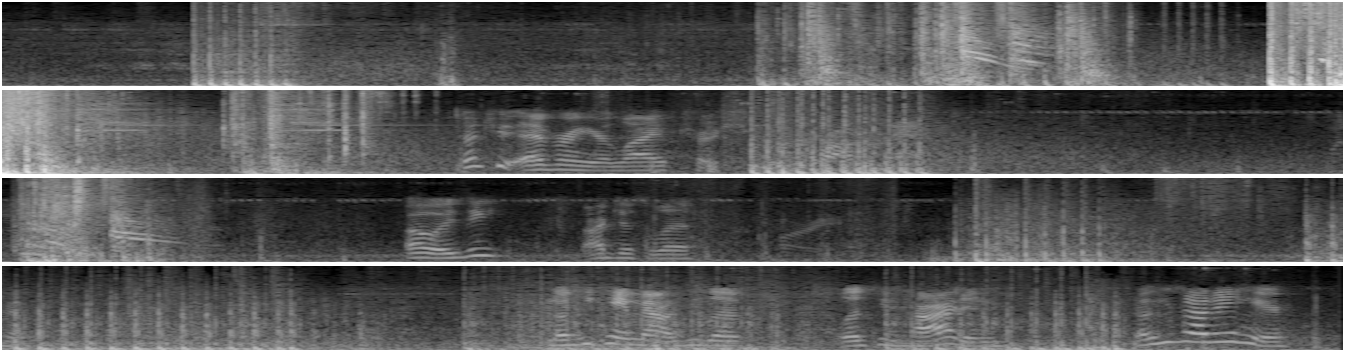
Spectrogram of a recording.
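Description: A rifle fires loud rapid bursts of shots.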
